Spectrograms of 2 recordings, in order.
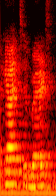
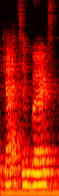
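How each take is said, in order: The two takes are said the same way.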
